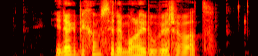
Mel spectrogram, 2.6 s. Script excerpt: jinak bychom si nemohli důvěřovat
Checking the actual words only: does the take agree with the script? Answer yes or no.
yes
